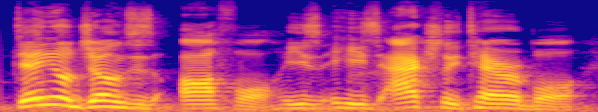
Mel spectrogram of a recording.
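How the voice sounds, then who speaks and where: A man's voice: mid-range voice, big pitch swings, moderate pace, fairly bright tone. A man co-hosting a sports podcast, leading the talk in a casual chat with many fillers. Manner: leads the segments, talks with many fillers and restarts. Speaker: podcast co-host.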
